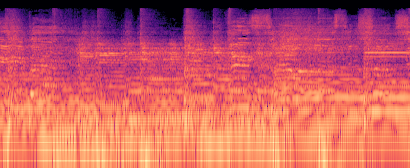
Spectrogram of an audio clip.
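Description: Live rock band playing a song, with drums, electric and acoustic guitars and keyboards.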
